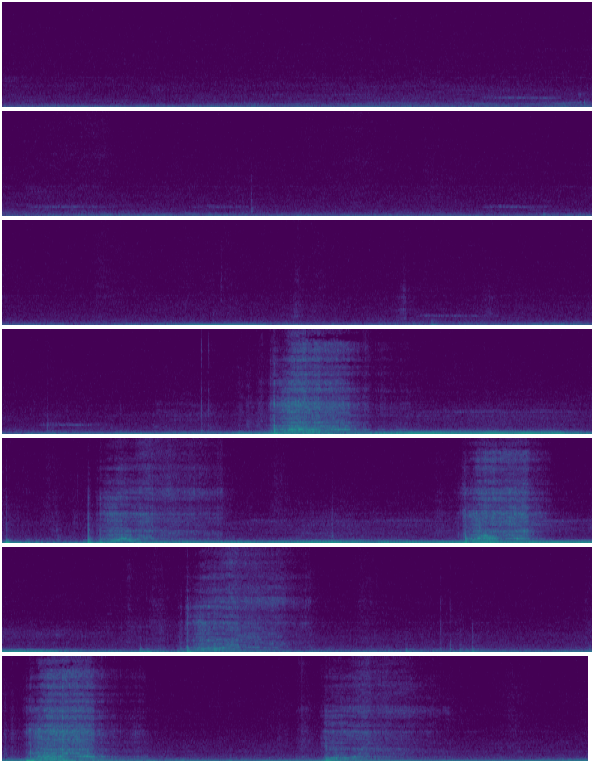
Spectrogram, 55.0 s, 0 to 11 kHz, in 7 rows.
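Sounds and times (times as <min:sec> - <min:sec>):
steady low hum: 0:22.6 - 0:55.0
thread rasping through fabric: 0:26.6 - 0:28.6, 0:31.4 - 0:34.6, 0:37.4 - 0:38.9, 0:41.2 - 0:43.6, 0:47.1 - 0:49.2.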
